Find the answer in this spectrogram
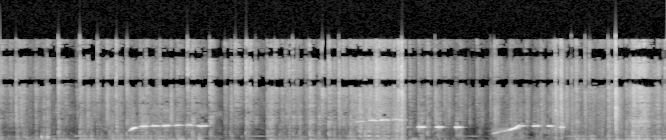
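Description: Pigeons feeding from a metal bowl, with pecking and fluttering, and four short high whistles, two of them sliding up and then held, one broken into four quick notes.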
